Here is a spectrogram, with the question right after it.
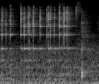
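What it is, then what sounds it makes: Glass lava lamp globe. Tapping on the glass globe of a pink lava lamp gives quick, bright clinks with a thin, high ring that fades almost at once. Several taps come in fast succession over about a second.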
